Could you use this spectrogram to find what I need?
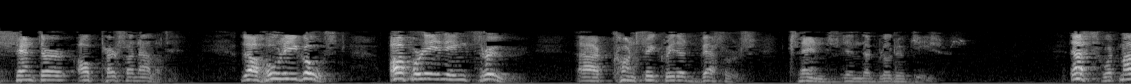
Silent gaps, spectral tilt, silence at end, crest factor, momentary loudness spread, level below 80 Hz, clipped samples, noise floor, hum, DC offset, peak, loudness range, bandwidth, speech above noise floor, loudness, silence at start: none; -6 dB/octave; 0 s; 22 dB; 19 LU; -66 dBFS; under 0.1%; -60 dBFS; none; 0.6%; 0 dBFS; 10 LU; 5 kHz; 39 dB; -20 LUFS; 0 s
